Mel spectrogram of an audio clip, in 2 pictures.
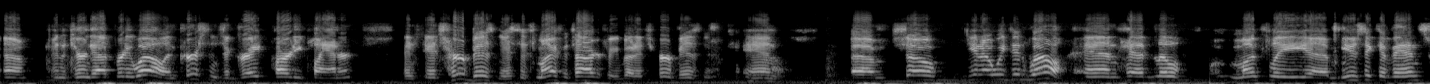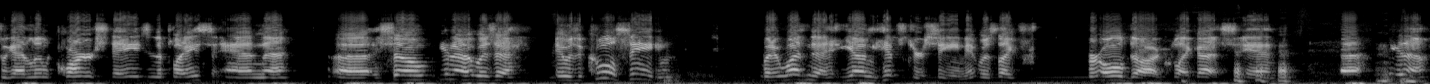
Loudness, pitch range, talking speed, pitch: -21 LUFS, 160-215 Hz, 170 wpm, 185 Hz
